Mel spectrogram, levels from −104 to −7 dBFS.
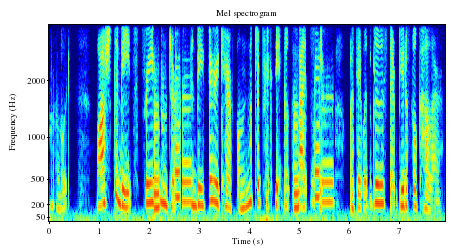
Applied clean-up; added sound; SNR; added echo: neural diffusion model UNIVERSE++.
